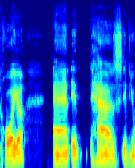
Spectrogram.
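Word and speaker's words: JOYÀ: Um they have a cirtole in like down there called Hoya or Joya but they pronounce it Hoya and it has if you want to you can do like the dinner and the show experience.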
